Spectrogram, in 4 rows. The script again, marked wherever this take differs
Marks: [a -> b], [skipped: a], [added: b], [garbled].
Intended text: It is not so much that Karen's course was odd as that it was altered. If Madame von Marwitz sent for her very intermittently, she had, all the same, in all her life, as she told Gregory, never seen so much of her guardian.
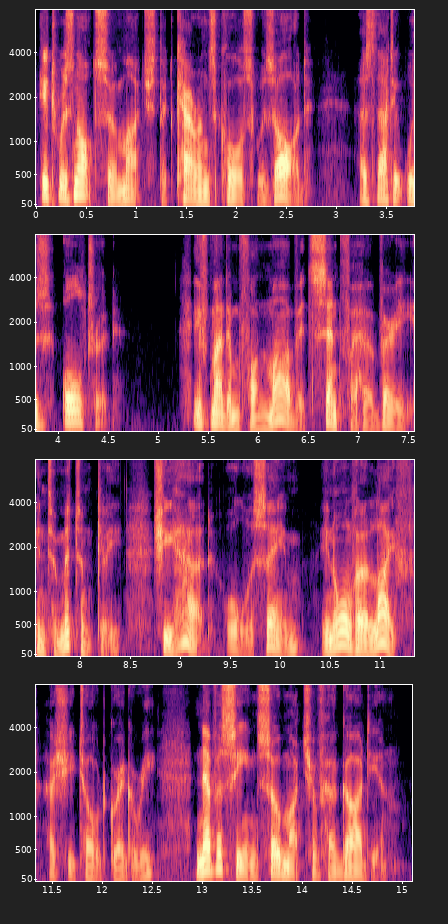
It [is -> was] not so much that Karen's course was odd as that it was altered. If Madame von Marwitz sent for her very intermittently, she had, all the same, in all her life, as she told Gregory, never seen so much of her guardian.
